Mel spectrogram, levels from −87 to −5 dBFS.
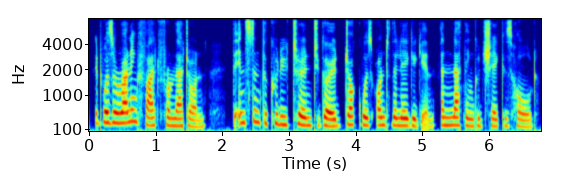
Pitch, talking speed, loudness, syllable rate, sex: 215 Hz, 250 wpm, -19 LUFS, 5.8 syllables/s, female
